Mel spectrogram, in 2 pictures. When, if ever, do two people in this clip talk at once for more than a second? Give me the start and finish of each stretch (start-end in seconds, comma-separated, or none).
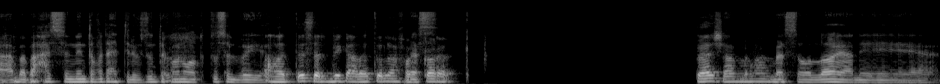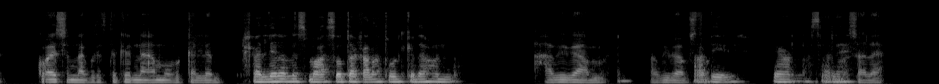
none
